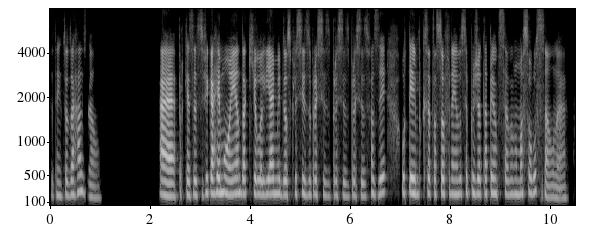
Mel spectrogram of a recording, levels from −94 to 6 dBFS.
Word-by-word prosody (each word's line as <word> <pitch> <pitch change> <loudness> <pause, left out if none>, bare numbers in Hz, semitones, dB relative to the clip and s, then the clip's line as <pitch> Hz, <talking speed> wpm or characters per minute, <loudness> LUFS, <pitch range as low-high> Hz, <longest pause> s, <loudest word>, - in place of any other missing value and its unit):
Você - - -18
tem 200 -2 -8
toda 205 +2 -3
a - - 0
razão. 190 -9 -5 1.2
É, 195 -3 +9
porque 210 +2 -5
às 200 - -3
vezes, 210 -1 -2
você - - -11
fica 230 +1 +6
remoendo 225 -1 +4
aquilo 220 0 0
ali. 210 +1 +1
"Ai, 220 - +6
meu 225 0 -1
Deus! 210 0 0
Preciso, 220 -1 -6
preciso, 210 -2 -6
preciso, 200 -1 -9
preciso 195 -1 -8
fazer". 225 +2 -2 0.3
O 235 - -2
tempo 230 -2 +3
que - - -13
você 230 - +1
tá 220 0 -5
sofrendo, 220 0 -1
você 225 +2 -6
podia 230 -2 -1
estar 225 +1 -3
pensando 225 -1 -3
em - - -6
uma 220 +1 -2
solução, 225 -7 -4
né? 165 0 -8
220 Hz, 205 wpm, -25 LUFS, 205-225 Hz, 1.2 s, É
